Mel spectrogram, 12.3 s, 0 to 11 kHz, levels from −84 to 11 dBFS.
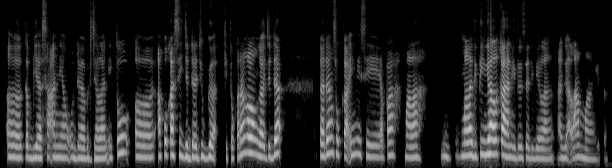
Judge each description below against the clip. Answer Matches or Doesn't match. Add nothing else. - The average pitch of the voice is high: Matches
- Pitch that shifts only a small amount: Doesn't match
